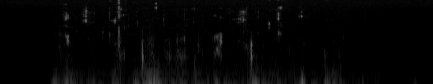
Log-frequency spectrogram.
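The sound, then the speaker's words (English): Quiet chewing and biting as a few people eat a food containing currants: a sparse scatter of soft, moist crunches and clicks spread over a few seconds. “And now, we eat.”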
